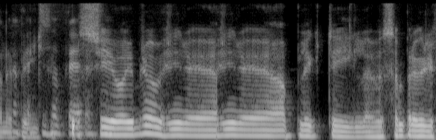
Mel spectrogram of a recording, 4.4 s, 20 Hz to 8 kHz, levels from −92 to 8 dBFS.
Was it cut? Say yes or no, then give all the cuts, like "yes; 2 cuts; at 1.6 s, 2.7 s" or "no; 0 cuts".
yes; 1 cut; at 2.2 s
